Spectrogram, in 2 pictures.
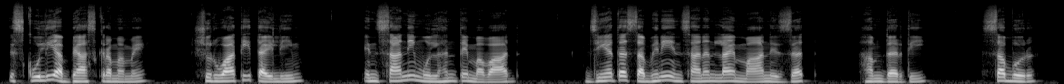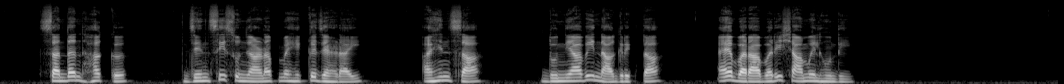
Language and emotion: Sindhi, neutral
